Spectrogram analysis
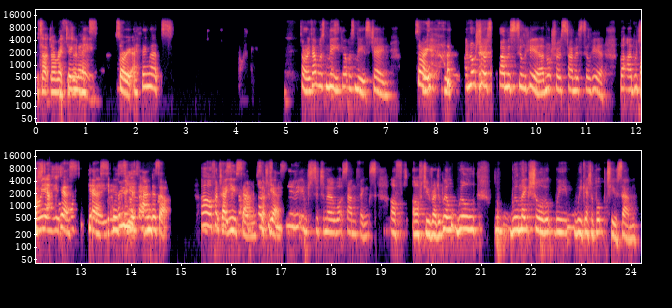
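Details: Stuttering in a female attendee at a stammering charity event who says she has a stutter.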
